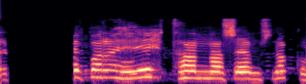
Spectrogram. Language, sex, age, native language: Icelandic, male, 12, Icelandic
